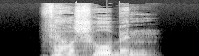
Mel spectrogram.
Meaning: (verb) past participle of verschieben; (adjective) postponed; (verb) first/third-person plural preterite of verschieben
- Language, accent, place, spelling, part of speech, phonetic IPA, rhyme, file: German, Germany, Berlin, verschoben, verb, [fɛɐ̯ˈʃoːbn̩], -oːbn̩, De-verschoben.ogg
